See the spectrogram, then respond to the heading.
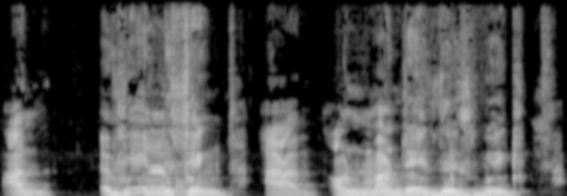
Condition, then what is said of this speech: Dysarthria. So by breaking them down into smaller pieces, I've been able to gauge with measurable success the progression from being unable to communicate via text or voice to being able to communicate that people understand me a lot easier.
